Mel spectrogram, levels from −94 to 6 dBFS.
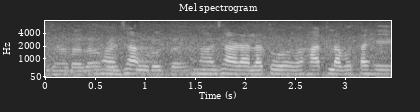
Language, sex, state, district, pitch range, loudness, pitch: Marathi, female, Maharashtra, Gondia, 200-215 Hz, -16 LUFS, 210 Hz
